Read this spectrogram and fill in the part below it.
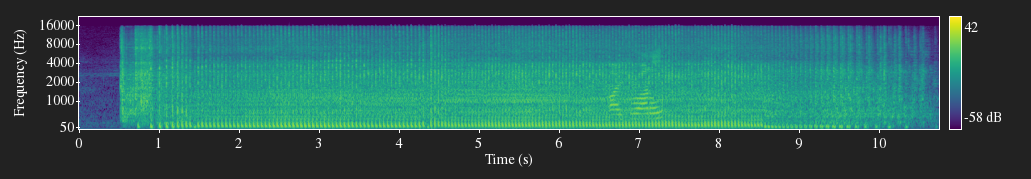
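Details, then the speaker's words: Murray 14.5 hp 42-inch lawn tractor, after fixing a ground miswired to the wrong starter solenoid terminal: fires first try and settles into a steady, even idle with no misses or stumbles; starts and shuts off normally. "let's see if it starts and it shuts off no problem that's what it was can you believe that jigging and surprisingly it starts up pretty well now you know"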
